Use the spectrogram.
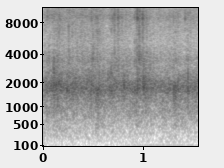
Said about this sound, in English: You're clapping in the second house right now.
